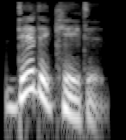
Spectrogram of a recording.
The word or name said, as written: dedicated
